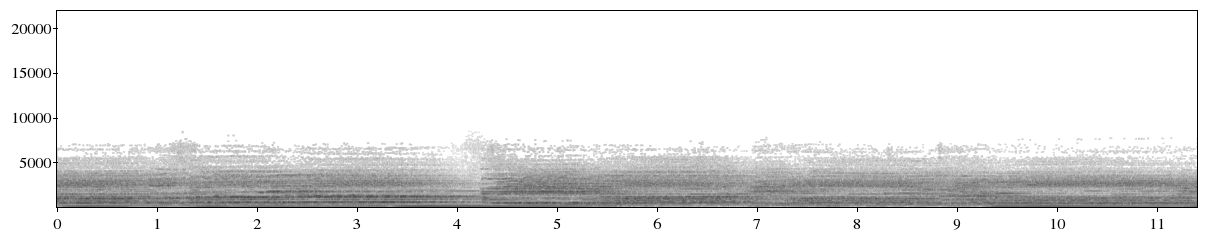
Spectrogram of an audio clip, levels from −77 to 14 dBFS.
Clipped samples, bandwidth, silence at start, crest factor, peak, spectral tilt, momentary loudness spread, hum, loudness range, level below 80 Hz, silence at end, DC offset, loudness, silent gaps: under 0.1%; 8 kHz; 0 s; 14 dB; -4 dBFS; -2 dB/octave; 5 LU; none; 3 LU; -68 dBFS; 0 s; under 0.1%; -19 LUFS; none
